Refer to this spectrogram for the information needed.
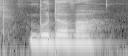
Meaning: building
- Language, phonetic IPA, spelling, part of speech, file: Czech, [ˈbudova], budova, noun, Cs-budova.ogg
